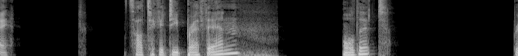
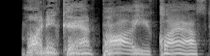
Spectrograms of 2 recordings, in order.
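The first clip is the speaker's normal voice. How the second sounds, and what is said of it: Gravelly, Cookie Monster-like imitated voice. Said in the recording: “My voice hurts from doing all that Luann impressioning. ... That Luann impression really hurts my throat ... It's really just the Cookie Monster.”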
